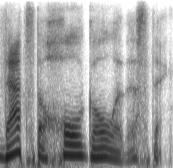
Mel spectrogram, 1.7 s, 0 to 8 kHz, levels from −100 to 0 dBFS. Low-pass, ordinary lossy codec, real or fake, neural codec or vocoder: 7.2 kHz; Opus, 16 kbps; fake; codec, 16 kHz in and 24 kHz out, 1 kbps, XY-Tokenizer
